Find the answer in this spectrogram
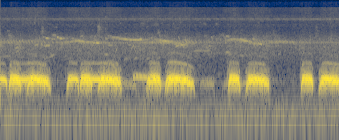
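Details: Wild spotted dove caught by trapping, calling powerfully: loud, low, hoarse cooing phrases in pairs and triplets, repeated about once a second with short pauses, over a faint low background rumble.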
